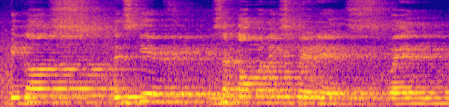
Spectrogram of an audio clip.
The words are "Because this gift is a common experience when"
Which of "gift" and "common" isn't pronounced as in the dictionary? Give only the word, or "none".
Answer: gift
